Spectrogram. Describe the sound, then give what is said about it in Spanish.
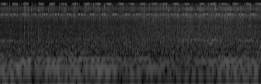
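Faint, steady chirring of crickets in the background over a constant low droning hum, quiet and continuous throughout with no voices. “Por un lado escuchas a los insectos, los grillos.”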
